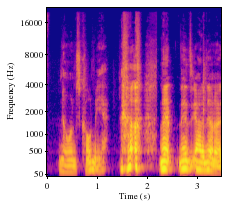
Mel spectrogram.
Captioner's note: laughter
